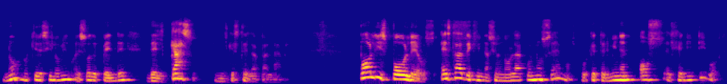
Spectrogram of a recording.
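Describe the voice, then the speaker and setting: Guy teaching greek online, super dark mellow voice, patient step by step, kinda muffled lo-fi audio. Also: medium pitch, sing-song, moderate pace, hardly any pauses. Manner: patient, explaining step by step, often asks "¿verdad?". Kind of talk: online class lecture.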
